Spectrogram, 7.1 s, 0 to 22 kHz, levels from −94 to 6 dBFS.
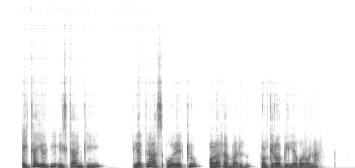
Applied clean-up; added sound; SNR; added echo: neural mask model DeepFilterNet 3.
